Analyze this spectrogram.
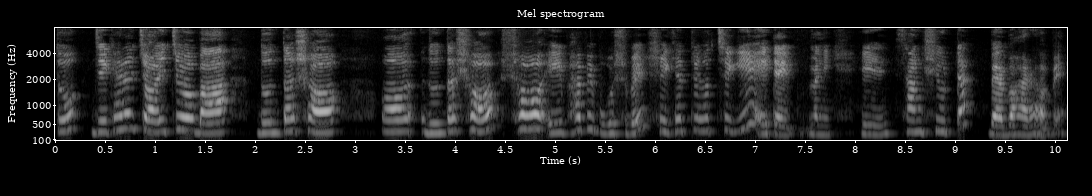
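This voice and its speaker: High pitched lady teacher doing an online class, says example words slow and careful, some ums. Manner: repeats example words slowly and deliberately. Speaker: language teacher. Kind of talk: explanatory online lesson.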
